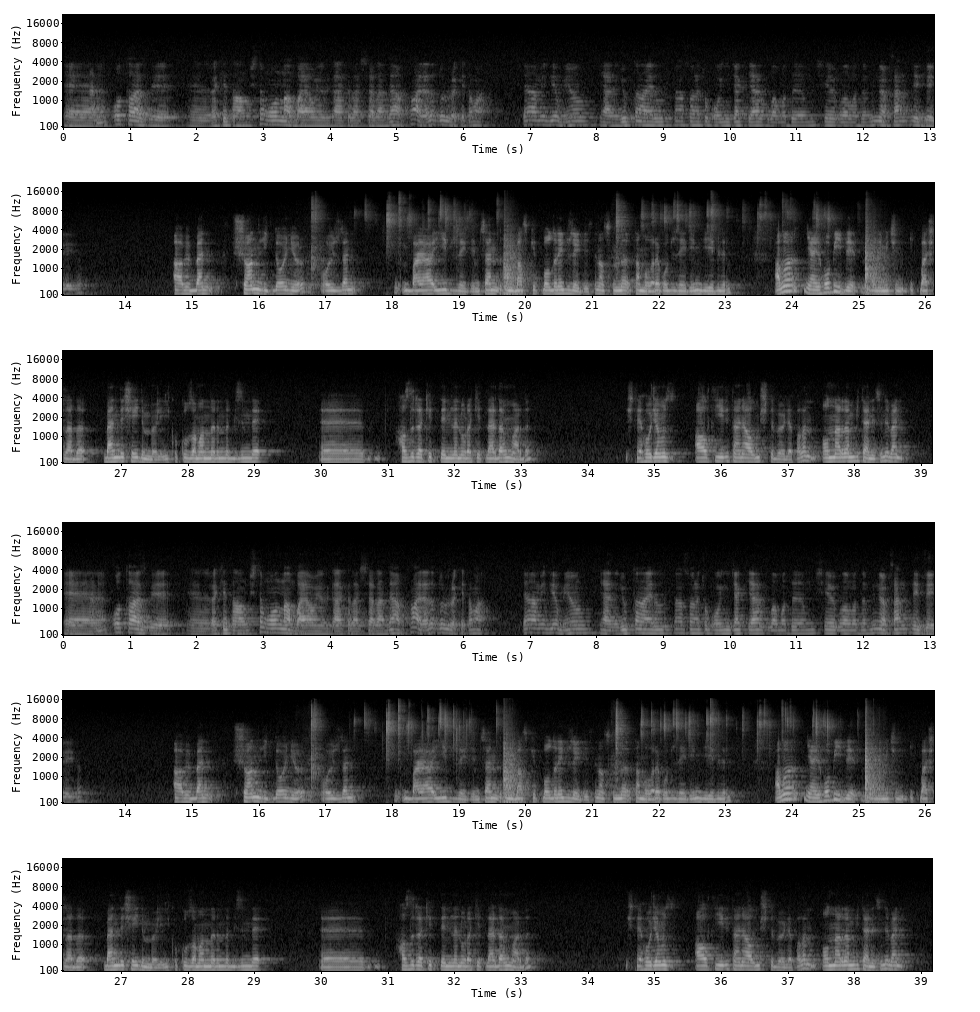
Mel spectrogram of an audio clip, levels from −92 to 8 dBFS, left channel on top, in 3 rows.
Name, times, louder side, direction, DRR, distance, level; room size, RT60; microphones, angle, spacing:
voice 1, 0.0-6.3 6.9-13.4, right 2 dB, 45° right, 7 dB, 1.1 m, -43 dB
voice 2, 14.7-15.3 15.6-17.5 18.0-23.1 23.7-26.5 26.7-29.1 30.0-30.9 31.1-33.2 34.6-35.3 35.6-38.8, left 2 dB, 20° left, 10 dB, 0.3 m, -33 dB
sound 1, 16.5-16.9 17.4-19.2 19.6-20.0 21.2-21.5 21.7-25.5, right 3 dB, 65° right, 2.1 m, -41 dB
14.0 x 5.0 x 7.1 m, 0.79 s
head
